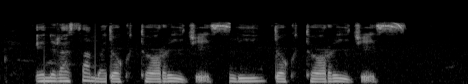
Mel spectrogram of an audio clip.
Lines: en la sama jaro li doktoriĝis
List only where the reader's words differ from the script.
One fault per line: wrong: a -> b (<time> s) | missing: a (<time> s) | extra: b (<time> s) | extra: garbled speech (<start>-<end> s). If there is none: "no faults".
wrong: jaro -> doktoriĝis (1.1 s)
